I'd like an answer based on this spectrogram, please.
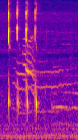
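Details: Several domestic cats together indoors, one giving a short meow after four sharp clicks, with a soft woman's voice and low background hum.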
